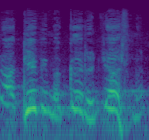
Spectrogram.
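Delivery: imitating Sterling. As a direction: pitch way up and soft, mimicking the friend. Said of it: "It's the way he talked".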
